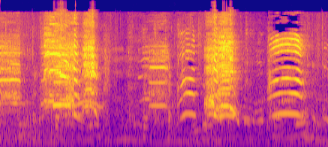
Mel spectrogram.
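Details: Peacock giving loud, harsh, nasal honking calls in four or five bursts, each a wailing note that arches up and then falls, rich in overtones, with short pauses between them.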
